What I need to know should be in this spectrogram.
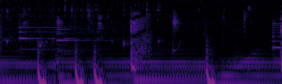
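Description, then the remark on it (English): An imported drink glugs out of a bottle into a glass, about five hollow, falling-pitch gulps over a steady liquid trickle, fairly loud, with no talking. “Perfect. Look at that. A gentleman's pour.”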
